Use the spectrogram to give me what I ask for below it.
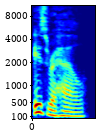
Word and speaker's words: Israel: the Latin script pronunciation in classical Latin it would be pronounced Israel with a trilled r English Israel from Latin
